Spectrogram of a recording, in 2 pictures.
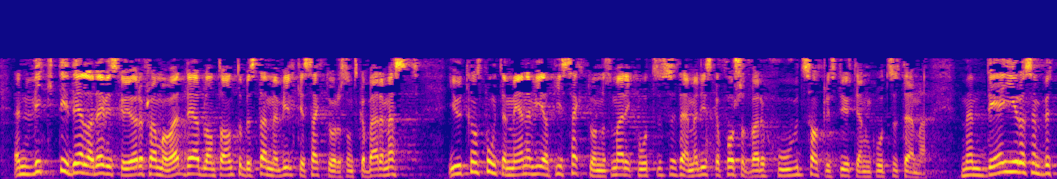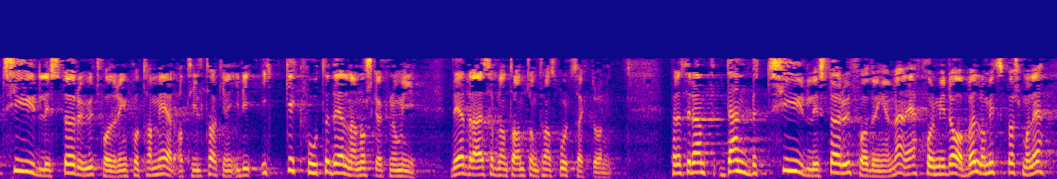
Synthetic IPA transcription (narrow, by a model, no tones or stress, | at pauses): ɛnʋɪkt̪ɪd̪eːlɑʋd̪ɛʋɪskɑjøːɾəfɾɑmːoːʋəɾɖɛæɾblɑnt̪ɑːnət̪ɔbəst̪ɛmːəʋɪlkəsɛkt̪ʊɾəʂsɔmskɑlbæːɾəmɛst̪ | ɪʉːt̪̚ɡɑŋspʰʊŋk̚t̪əmeːnəɾʋɪɑt̪̚d̪ɪsɛkt̪ʊɾənəsɔmæːɾɪkʰʋuːt̪əsʏst̪eːməd̪ɪskɑlfɔʈʂɑt̪ːʋæːɾəhuːʋəd̪sɑːkəlɪst̪yːɾt̪jɛnːɔmkʰʋuːt̪əsʏst̪eːmə̰ | mɛnd̪ɛjiːɾɔsɛɪnbət̪ʰyːd̪əlɪst̪œɾəʉːt̪fɔɾd̪ɾɪŋpʰɔːt̪ʰɑːmeːɾɑ̰ʋt̪ʰɪlt̪ʰɑːkənəʔɪd̪ɪɪkːəkʰʋuːt̪əd̪eːlnəɑnɔʂkəœkʊnʊmiː | d̪ɛd̪ɾæɪsəɾblɑnt̪ɑːnət̪ɔmt̪ʰɾɑnspɔʈsɛkt̪ʊɾən̩ | pʰɾɛsɪd̪ɛnt̪d̪ɛnbət̪ʰyːd̪əlɪst̪œɾəʉːt̪fɔɾd̪ɾɪŋənd̪ɛnæfɔɾmɪd̪ɑːbəlɔmɪt̪spœʂmoːlɛɾ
